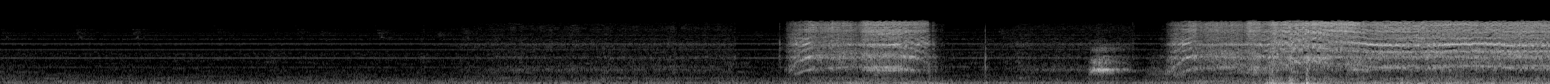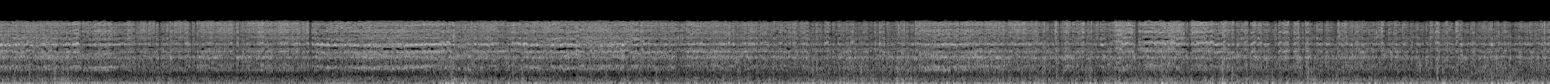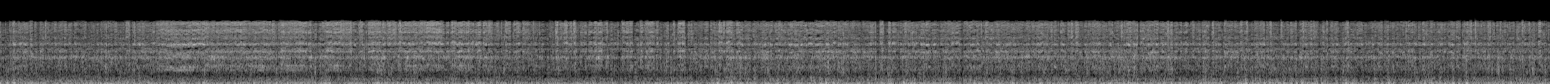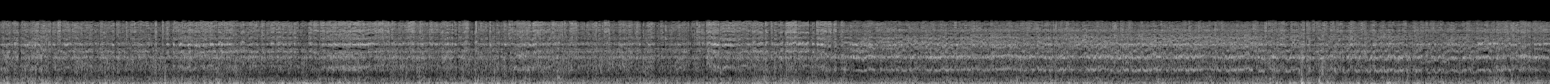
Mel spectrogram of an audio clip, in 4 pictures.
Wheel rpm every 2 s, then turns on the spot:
0, 0, 10, 20, 110, 30, 200, 220, 220, 230, 220, 230, 230, 230, 230, 230, 230, 230, 230, 230, 230, 230, 230, 230, 230, 230, 230, 200, 160, 160, 170.
4-6 8-10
